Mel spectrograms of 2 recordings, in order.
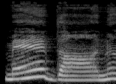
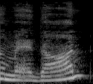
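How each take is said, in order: First: "मैदान" split slowly as मै-दा-न; teacher's drawn-out "मैदान"; sounding out. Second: Said in the usual way. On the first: Shown as a demonstration. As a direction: stretch each syllable of "मैदान". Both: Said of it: "कुछ ए के शब्द भी हैं".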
